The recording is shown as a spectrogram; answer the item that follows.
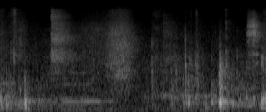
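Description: Cardboard packaging of an iPad Pro box being handled, a few light knocks and scrapes as the box and its inner tray are moved.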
